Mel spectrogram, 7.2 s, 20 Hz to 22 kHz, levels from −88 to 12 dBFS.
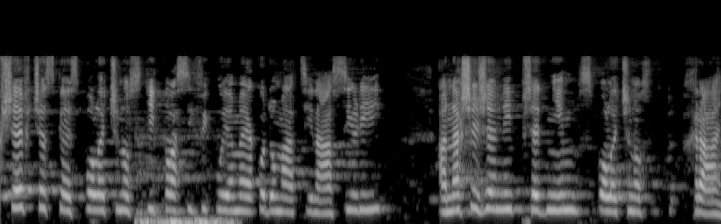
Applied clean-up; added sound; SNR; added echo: classical method Wiener filter.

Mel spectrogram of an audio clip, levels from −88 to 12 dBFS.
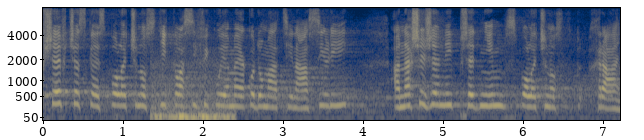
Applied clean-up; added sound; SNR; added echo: none; Wind; 0 dB; none.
